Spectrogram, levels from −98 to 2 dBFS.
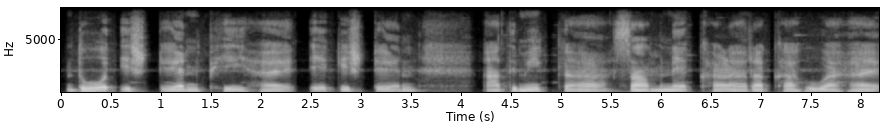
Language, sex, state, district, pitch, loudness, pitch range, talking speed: Hindi, male, Jharkhand, Palamu, 130 Hz, -20 LUFS, 125-140 Hz, 95 wpm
